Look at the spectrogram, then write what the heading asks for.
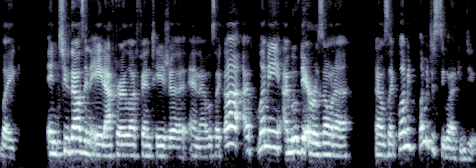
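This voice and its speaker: In an American accent, a woman with a fairly low pitch speaks very fast. Her tone is animated, with very wide pitch swings. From California (San Diego). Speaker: former color guard performer and judge. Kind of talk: interview.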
